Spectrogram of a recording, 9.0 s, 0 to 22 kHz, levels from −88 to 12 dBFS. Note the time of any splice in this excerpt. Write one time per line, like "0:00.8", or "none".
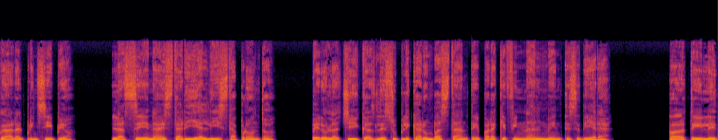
none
